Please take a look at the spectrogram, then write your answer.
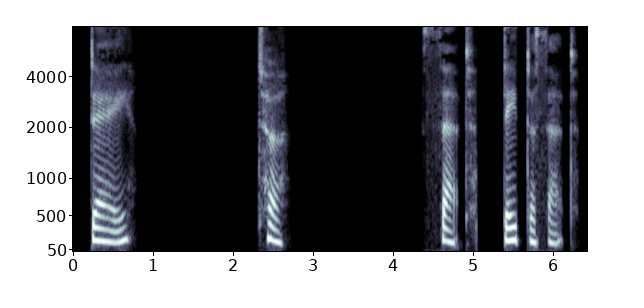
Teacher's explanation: Stress day and keep t light.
